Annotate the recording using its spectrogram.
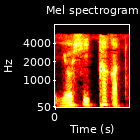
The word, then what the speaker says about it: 義旗: お酒飲む酒の、それか木の枝の枝に、義、正義の義に旗と書いて、よし、たかと。義の旗と書いて、よし、たかと読むので、普通に読んだらまずこれは、誰でも栄田義旗と呼んでしまうところなので気をつけるということですね。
